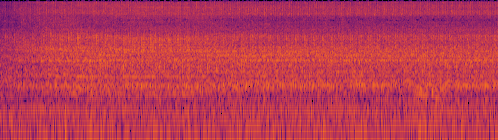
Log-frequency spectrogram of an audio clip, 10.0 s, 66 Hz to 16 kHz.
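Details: 2010 Toyota Venza 4-cylinder idling right after AMSOIL engine flush and oil change: smooth, even idle with steady hum, no ticking, knocking or stumble; engine sounds healthy.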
